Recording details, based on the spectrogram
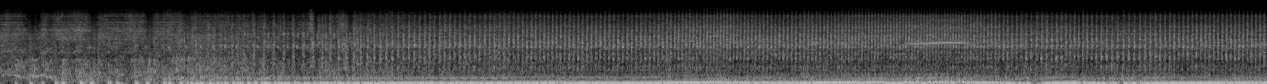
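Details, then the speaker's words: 1965 Chevrolet Bel Air with 230 inline six, sat 35 years since last registered in 1987, first start: rough, uneven idle with a loose tapping top-end rattle and a stumbling beat; valve train rattle and one cylinder misfiring. "all right she's gonna run for sure i just want to get her that rattling so you know i ate the top end"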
